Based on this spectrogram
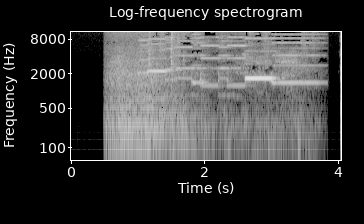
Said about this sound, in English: All right, now this is my friend's obnoxious yet cheerful microwave.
